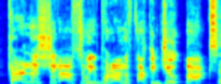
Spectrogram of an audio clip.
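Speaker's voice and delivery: high-pitched mock scream; screaming heckler. Guy at the bar interrupts comedy set, screaming. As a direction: holler it like an irate barfly. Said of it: "He just starts screaming".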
